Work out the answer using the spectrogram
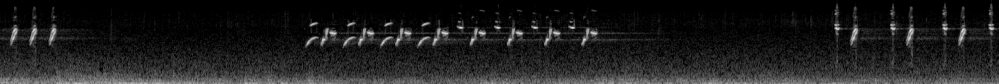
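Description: A goldfinch gives bright, high twittering chirps, each note sweeping upward, in three quick bursts over a soft low rumble like distant rain.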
